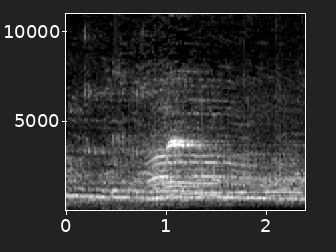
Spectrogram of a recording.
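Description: Volleyball rally: the ball being struck during a spike at the net, with sustained shouting from players and spectators that rises in pitch about a second in.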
